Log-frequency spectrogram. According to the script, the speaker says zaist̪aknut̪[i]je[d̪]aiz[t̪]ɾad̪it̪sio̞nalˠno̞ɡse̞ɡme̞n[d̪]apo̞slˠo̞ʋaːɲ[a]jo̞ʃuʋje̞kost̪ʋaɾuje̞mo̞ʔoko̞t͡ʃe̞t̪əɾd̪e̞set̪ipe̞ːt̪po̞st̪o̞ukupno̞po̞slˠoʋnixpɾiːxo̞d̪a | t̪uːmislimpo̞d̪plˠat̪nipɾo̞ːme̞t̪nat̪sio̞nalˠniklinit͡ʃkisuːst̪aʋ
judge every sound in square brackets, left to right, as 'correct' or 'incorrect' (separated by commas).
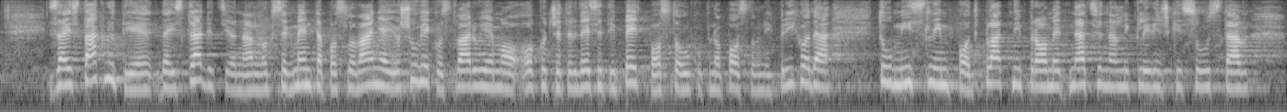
correct, correct, correct, incorrect, correct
